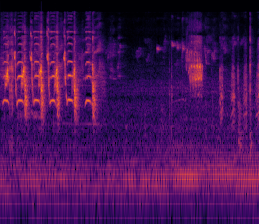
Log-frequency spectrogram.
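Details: Javan myna singing as a prompt for other birds: quick burst of ringing, bell-like arched notes, then quieter scattered chips and one loud buzzy rasp.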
